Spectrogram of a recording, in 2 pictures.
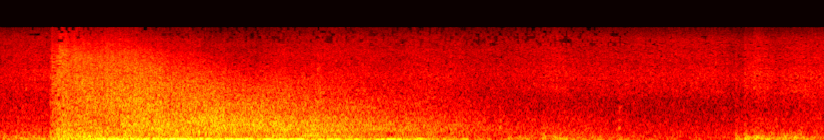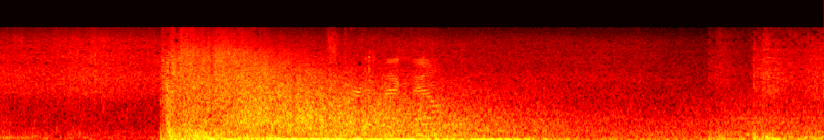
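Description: Heavy naval gunfire in a video game, with two big booming blasts of shell hits and cannon fire that each roll off into a long rumbling decay, loud and close, with no talk.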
